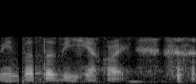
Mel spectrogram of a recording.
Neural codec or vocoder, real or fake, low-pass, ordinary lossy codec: none; real; 3.6 kHz; none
